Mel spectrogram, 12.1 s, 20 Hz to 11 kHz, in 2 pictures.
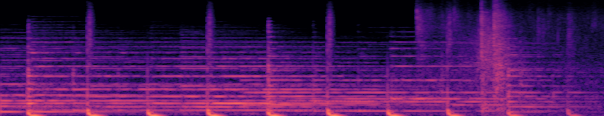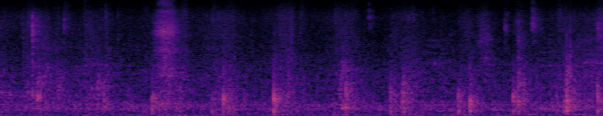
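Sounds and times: soft footsteps and knocks: 0:04.2 - 0:07.3, 0:08.1 - 0:12.0.

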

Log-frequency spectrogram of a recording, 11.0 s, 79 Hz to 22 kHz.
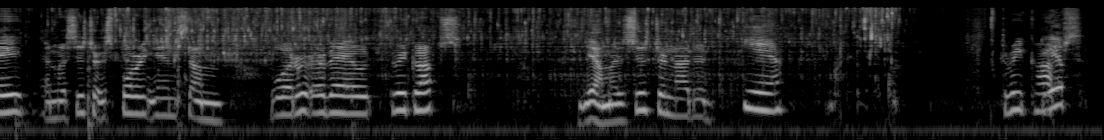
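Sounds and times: water pouring into a saucepan: 0:01.0 - 0:09.1.

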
